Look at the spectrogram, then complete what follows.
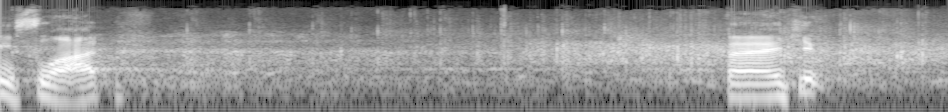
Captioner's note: applause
